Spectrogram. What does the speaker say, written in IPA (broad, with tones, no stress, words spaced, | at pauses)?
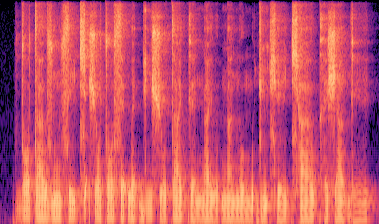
dɔ˦ta˨ʊ̯zũ˨sʰi˦ t͡ɕä˦ʔʃɔ˦˨tɔ˦ sɛ˦ʔwɛ˦ʔ ɡi˦ʃo˨ ta˦ɪ̯kɛ˨ ŋa˦˨ɪ̯wʊ˦ʔŋã˦ no˦˨ʊ̯mʊ˦ʔd͡ʑũ˦˨t͡ɕʰe˨ɪ̯ t͡ɕʰa˦ʊ̯kʰɛ˦˨ʃa˦ʊ̯ ɡe˨ɪ̯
